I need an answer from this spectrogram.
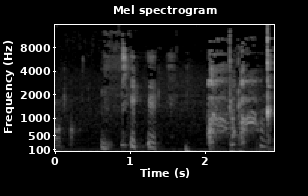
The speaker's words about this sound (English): Now I really have to cough.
